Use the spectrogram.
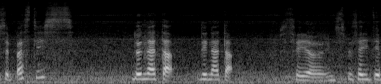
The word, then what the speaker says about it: pastéis de nata: Les pastéis, comment ça se prononce? C'est pastéis de nata, des nata.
